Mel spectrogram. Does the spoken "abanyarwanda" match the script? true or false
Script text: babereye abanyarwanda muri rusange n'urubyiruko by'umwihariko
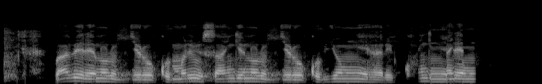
false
